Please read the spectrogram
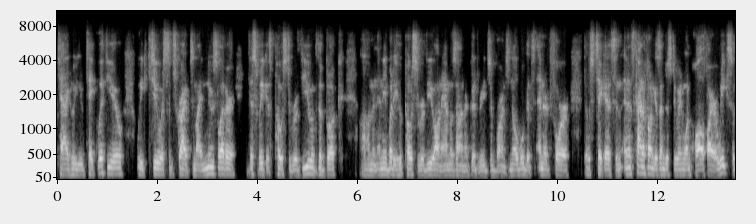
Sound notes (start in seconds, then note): none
